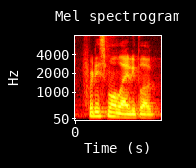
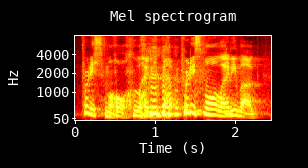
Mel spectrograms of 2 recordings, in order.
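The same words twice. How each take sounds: First: Said in the usual way. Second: Higher and louder, laughing. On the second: Real, not acted. Telling of the tiny ladybug, laughing loudly. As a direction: laugh through the words.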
